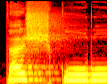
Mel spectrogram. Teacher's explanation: tafasyi ya tafasyi itu artinya menyebarkan angin di dalam mulut tasurun huruf ro dibunyikan secara tafkhim karena ro berharakat dah maka ro dibunyikan dengan tebal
